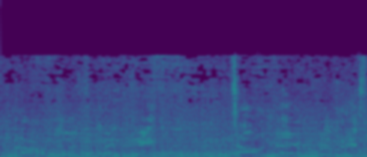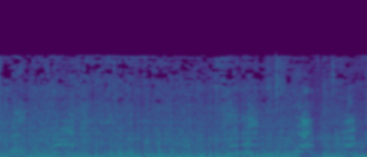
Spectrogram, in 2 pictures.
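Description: A man talking over a steady low background rumble.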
